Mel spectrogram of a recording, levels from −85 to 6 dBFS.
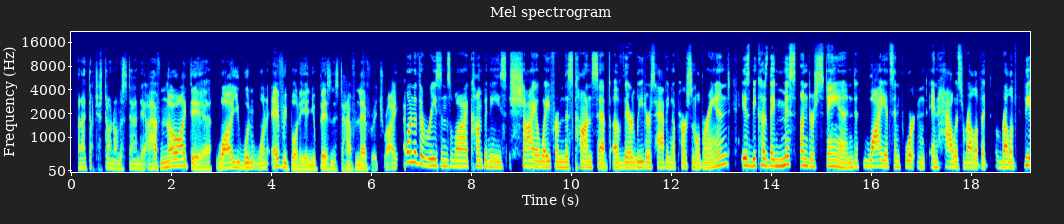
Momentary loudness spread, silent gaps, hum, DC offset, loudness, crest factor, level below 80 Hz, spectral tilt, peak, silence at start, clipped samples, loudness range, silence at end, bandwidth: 9 LU; 2.83-2.87 s, 6.55-6.62 s, 15.78-15.83 s; none; under 0.1%; -19 LUFS; 16 dB; -60 dBFS; -4.5 dB/octave; -4 dBFS; 0.15 s; under 0.1%; 3 LU; 0 s; 16 kHz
